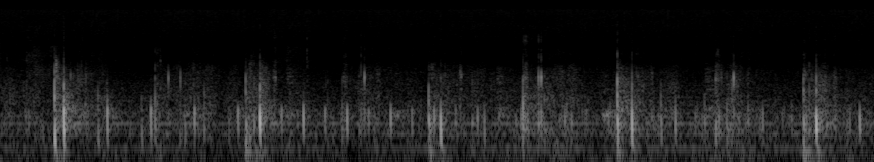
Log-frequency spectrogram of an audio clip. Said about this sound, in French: L'on entend des pas dans les escaliers.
